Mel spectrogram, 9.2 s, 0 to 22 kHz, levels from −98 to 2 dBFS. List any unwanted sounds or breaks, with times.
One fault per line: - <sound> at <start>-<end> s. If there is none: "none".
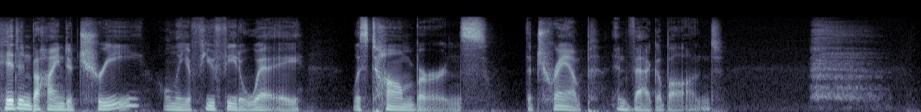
- sigh at 8.1-8.9 s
